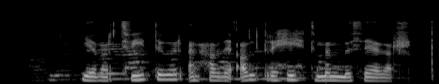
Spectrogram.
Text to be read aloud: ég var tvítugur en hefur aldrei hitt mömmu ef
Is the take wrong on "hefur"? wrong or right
wrong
